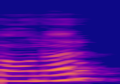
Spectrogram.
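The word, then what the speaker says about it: honour: जैसे एच ओ एन ओ यू आर, तो ओ से पहले क्या है? हमारी एच आई हुई है यहाँ, तो एच क्या हमारी साइलेंट है। इसे पढ़ेंगे ऑनर, एच ओ एन एस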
